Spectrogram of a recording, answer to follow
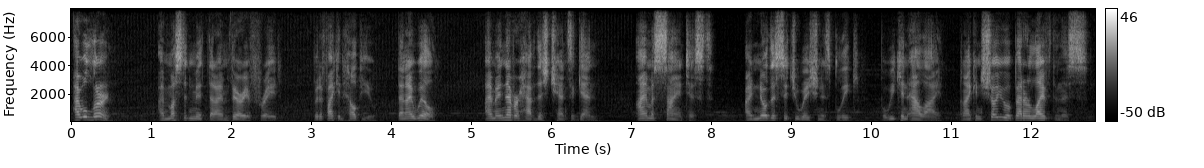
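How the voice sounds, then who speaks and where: A man's voice: medium pitch, a little fast, sharp tone, a little hiss or hum, lightly acted. A man playing an earnest, frightened scientist who pleads formally to be allowed to help, in a radio drama. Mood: earnest, afraid.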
